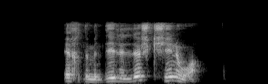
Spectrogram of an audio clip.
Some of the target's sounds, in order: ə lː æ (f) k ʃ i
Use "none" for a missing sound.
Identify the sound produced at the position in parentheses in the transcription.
ʃ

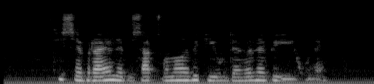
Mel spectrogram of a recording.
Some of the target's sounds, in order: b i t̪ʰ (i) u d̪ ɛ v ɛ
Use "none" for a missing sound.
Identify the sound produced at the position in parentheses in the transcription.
i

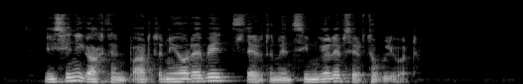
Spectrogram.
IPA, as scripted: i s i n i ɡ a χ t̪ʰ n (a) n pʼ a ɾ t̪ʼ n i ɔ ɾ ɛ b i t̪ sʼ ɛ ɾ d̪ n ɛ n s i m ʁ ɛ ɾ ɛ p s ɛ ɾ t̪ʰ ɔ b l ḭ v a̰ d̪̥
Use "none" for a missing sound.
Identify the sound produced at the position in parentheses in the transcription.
ɛ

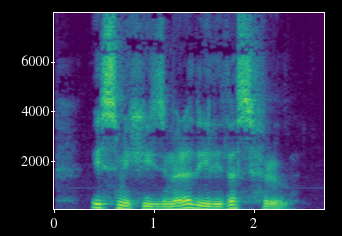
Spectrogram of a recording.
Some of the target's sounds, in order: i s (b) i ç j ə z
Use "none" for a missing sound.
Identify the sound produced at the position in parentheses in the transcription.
m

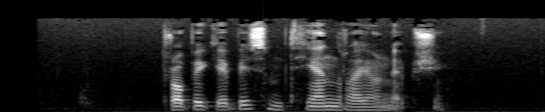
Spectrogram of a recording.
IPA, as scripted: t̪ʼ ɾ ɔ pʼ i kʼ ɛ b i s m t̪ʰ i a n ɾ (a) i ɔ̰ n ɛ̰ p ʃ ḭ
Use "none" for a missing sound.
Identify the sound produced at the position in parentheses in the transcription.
a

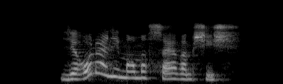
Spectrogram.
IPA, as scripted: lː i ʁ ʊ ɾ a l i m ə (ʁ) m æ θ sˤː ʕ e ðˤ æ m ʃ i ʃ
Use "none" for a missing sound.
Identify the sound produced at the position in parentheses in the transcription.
ʁ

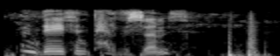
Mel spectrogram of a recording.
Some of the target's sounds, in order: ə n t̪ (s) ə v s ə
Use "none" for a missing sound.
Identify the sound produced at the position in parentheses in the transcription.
ħ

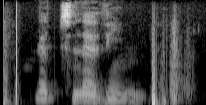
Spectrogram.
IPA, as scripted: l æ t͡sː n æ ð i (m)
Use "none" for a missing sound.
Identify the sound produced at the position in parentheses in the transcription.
n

